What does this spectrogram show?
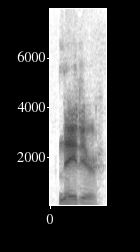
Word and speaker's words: nadir: a place called the endless how do you pronounce this word na di are near nadir nadir yeah like Ralph mmm-hmm the endless nadir anyone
